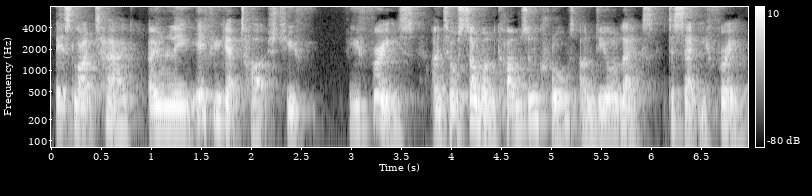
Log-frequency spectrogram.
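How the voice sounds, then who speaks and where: Adventurous storybook boy, played by a man: eager, straightforward, raised pitch, echoey room. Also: lively intonation, moderate pace, a little mellow, far from the mic, natural voice.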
